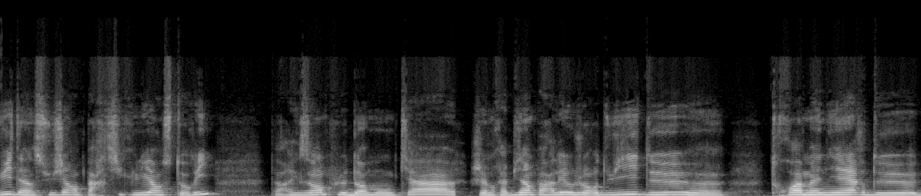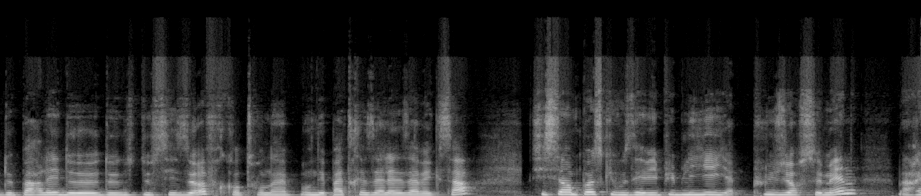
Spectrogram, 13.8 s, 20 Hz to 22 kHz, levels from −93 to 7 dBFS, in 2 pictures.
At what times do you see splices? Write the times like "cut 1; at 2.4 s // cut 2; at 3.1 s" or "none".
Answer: cut 1; at 3.4 s // cut 2; at 10.8 s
